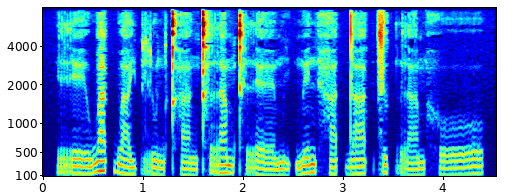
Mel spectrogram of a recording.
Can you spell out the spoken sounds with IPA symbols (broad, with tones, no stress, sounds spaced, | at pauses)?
r eː˩˦ w a˥˩ k̚ w a˨˩ j p r u˩˦ n kʰ a˩˦ ŋ kʰ r a˥˩ m kʰ r ɛː˨˩ m i˨˩ ʔ m e˥˩ n h a˦˥ t̚ d aː˥˩ k̚ s ɯ˥˩ k̚ r a˧ m h oː˦˥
